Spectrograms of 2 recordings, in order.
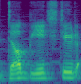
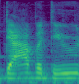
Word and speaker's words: Dabhdude: Just call me Dabhdude or Dabhdude or whatever. I mean, yeah, the shortened version is supposed to be Dub, not Dab, because, wow, it's almost like this was made before the Dab was a thing.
